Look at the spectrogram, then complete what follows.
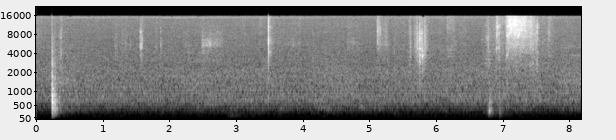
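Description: Hand handling sounds of paper crafting at a work table: a sharp knock about a quarter second in, a few light clicks, and brief rustles of cardstock, the longest near the end.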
